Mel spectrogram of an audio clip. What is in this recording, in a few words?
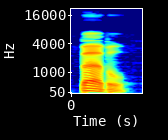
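"burble", British English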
